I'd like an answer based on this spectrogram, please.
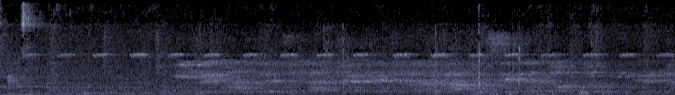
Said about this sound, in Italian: Anche questo luogo, il secondo sottopasso, è un luogo particolare della stazione, poco frequentato, molto silenzioso e in alcuni periodi dell'anno, come questo, è possibile anche sentire i grilli, nascosti da qualche parte tra le tavole del soffitto.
